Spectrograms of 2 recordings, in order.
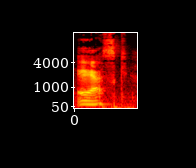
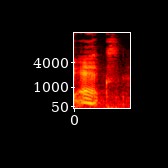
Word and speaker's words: ask: me to say ask and most people do they don't say ask they say X he said that's not that's not the way you pronounce me anyway you have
